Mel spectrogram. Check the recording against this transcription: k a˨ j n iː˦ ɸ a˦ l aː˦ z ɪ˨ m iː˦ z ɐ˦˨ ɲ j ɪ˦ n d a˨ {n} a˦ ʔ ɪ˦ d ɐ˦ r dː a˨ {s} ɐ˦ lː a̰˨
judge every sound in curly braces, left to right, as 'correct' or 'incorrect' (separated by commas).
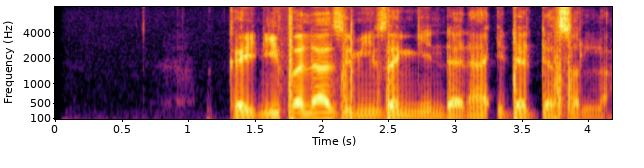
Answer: correct, correct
